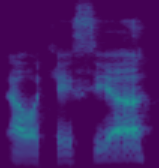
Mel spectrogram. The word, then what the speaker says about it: alocasia: to grow but um how do you pronounce the word alocasia? Um I think that's probably the most common pronunciation but I will also hear people pronounce it alicacia um where they are kind of hardening those those vowel sounds a little bit differently.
